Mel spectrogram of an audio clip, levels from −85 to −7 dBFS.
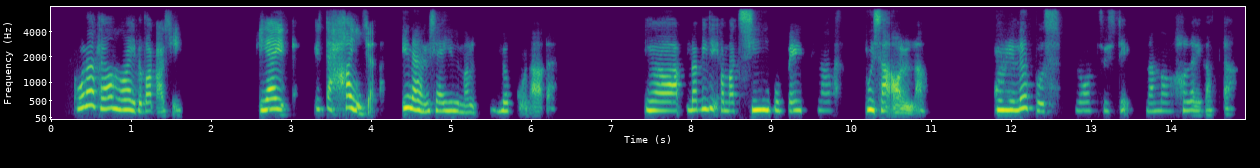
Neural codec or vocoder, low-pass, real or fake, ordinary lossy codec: codec, 16 kHz, 1 kbps, X-Codec, HuBERT features, trained on general audio; 7.2 kHz; fake; none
